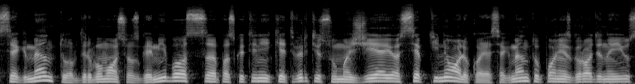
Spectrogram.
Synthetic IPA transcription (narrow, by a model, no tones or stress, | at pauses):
sʲɛɡmʲɛnt̪uːɐbʲd̪ʲɪɾbɐmoːsʲoːsɡɐmʲiːboːspɐskʊt̪ʲɪnʲɪːkʲɛt̪ʲʋʲɪɾʲt̪ʲiːsʊmɐʒʲeːjoːsʲɛpʲt̪ʲiːnʲoːlʲɪkoːjɛsʲɛɡmʲɛnt̪uːpoːnʲeːsɡɾoːd̪ʲɪnɐɪjuːs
